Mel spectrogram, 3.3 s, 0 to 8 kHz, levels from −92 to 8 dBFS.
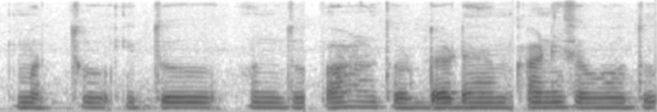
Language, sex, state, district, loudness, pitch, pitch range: Kannada, male, Karnataka, Shimoga, -34 LUFS, 130 Hz, 130-135 Hz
